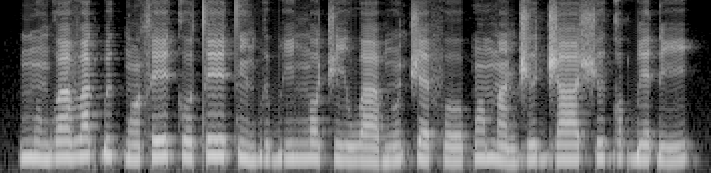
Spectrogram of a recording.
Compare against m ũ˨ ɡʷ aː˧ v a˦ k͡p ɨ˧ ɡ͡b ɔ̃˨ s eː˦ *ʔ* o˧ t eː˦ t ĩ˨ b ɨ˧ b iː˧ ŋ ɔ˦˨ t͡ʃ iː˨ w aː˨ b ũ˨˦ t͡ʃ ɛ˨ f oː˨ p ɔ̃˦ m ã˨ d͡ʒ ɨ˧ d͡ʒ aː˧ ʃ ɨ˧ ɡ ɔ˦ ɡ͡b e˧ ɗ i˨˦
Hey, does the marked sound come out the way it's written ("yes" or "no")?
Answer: no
